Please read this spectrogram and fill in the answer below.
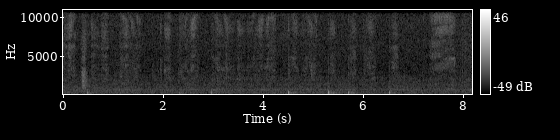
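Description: Faint sound of a marker pen writing on a whiteboard: the tip scratches and squeaks through the strokes, with a handful of light ticks as it touches down on the board.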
